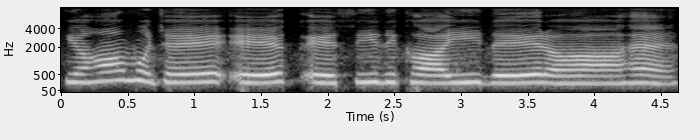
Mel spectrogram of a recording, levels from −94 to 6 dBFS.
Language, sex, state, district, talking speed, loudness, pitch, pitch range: Hindi, female, Madhya Pradesh, Katni, 105 wpm, -13 LUFS, 255 Hz, 240-265 Hz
